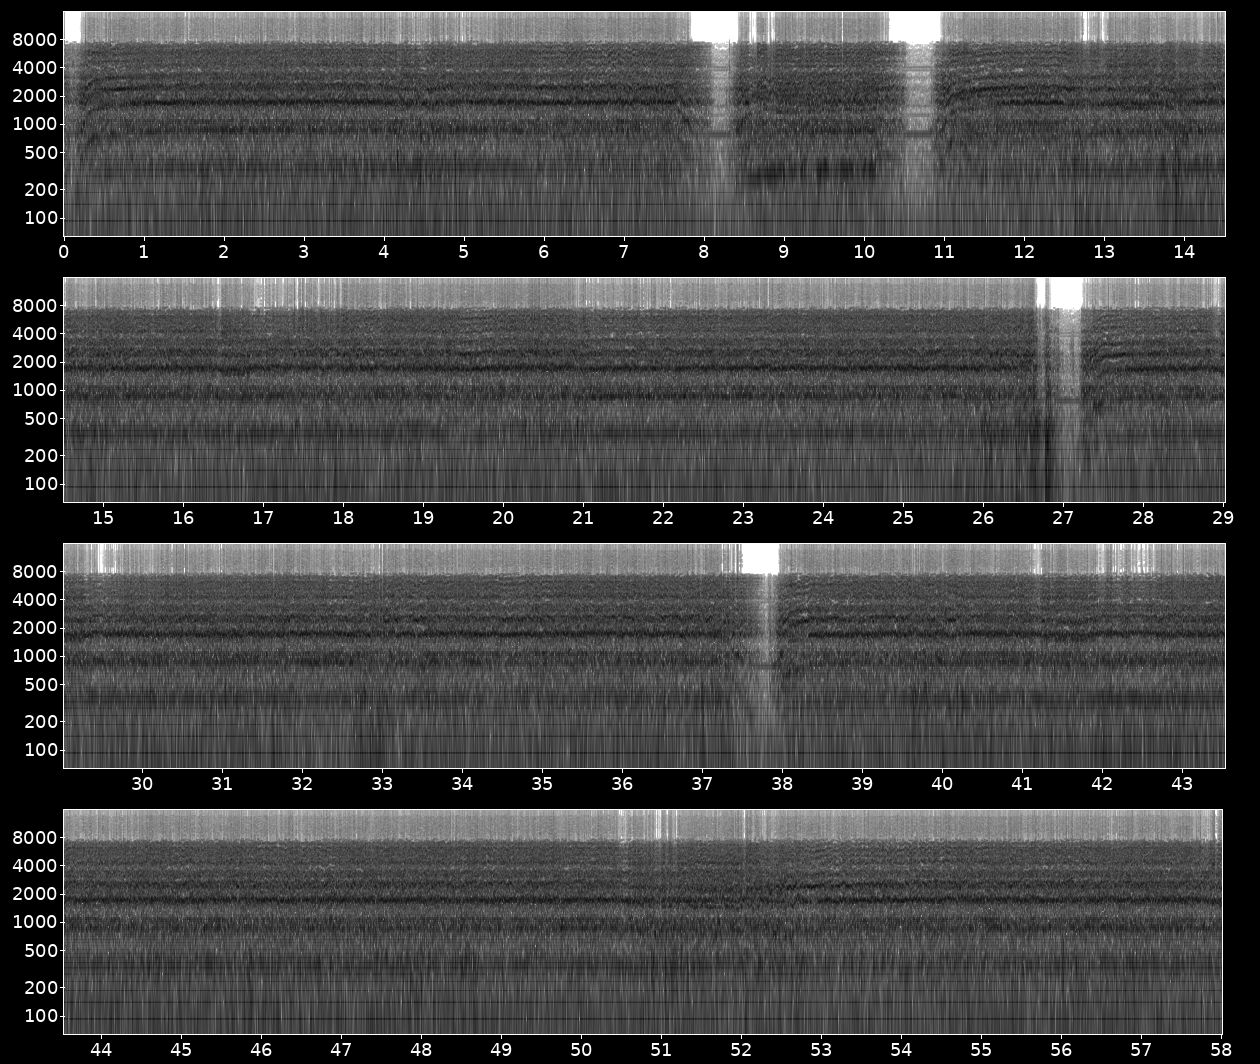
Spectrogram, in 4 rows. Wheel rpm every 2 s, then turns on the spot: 180, 230, 230, 200, 140, 120, 210, 230, 230, 230, 230, 230, 230, 130, 220, 230, 230, 230, 160, 190, 230, 230, 230, 230, 230, 220, 210, 230, 230.
none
